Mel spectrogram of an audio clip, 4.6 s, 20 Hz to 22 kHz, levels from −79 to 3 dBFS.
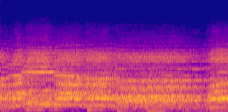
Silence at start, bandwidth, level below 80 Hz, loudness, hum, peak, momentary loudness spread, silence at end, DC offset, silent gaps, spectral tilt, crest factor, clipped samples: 0 s; 9 kHz; -46 dBFS; -15 LUFS; none; -2 dBFS; 4 LU; 0 s; under 0.1%; none; -5 dB/octave; 12 dB; under 0.1%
